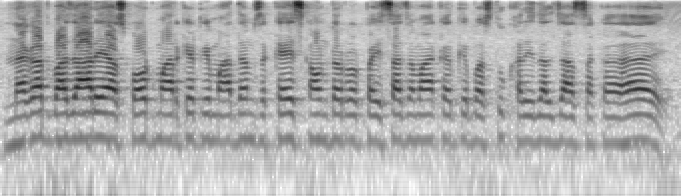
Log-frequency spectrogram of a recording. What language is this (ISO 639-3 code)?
mag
